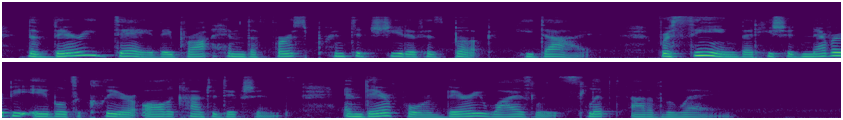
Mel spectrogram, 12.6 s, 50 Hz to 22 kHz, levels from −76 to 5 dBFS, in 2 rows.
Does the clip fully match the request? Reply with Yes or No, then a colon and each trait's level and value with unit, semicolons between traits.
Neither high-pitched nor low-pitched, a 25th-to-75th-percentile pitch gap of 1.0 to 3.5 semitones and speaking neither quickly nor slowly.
Yes: medium, 170 Hz; average, 2.9 semitones; average, 170 wpm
